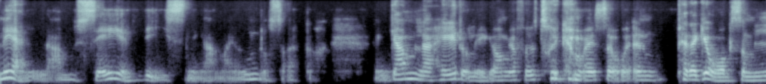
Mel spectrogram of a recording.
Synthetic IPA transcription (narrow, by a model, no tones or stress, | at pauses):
nɛlːa̰mɵseːviːsnɪŋa̰ɳa̰ɵnd̪əʂøːkəɾ | ɛɡamlaɦeːd̪əɭɪɡaɔmjɑːfɔɾʉ̟ːt̪ʰɾʏkːamɛjso̰ɛ̰npʰɛd̪aɡoːɡsɔml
